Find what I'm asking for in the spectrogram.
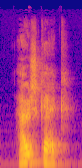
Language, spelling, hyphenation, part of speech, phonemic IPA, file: Dutch, huiskerk, huis‧kerk, noun, /ˈɦœy̯s.kɛrk/, Nl-huiskerk.ogg
- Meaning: house church (house or section of a house frequently used for church meetings)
